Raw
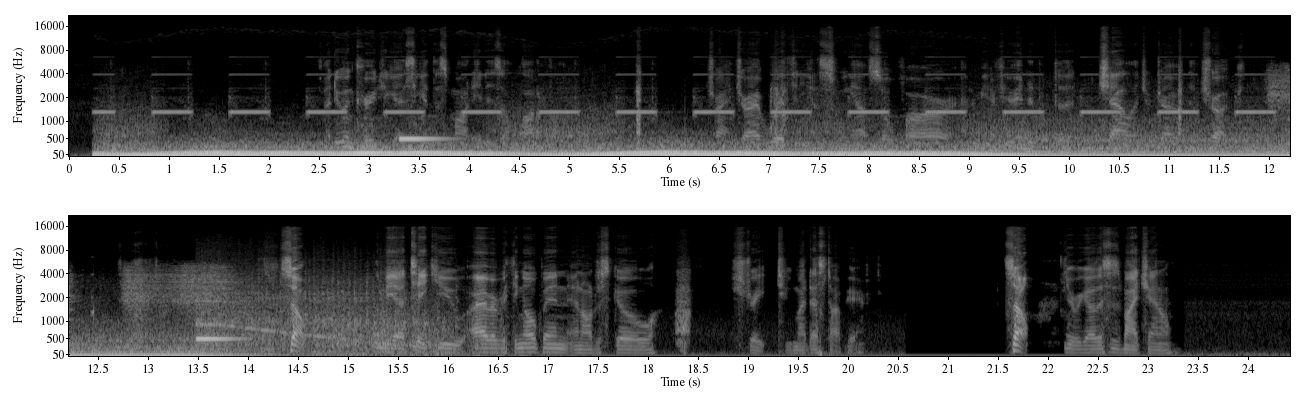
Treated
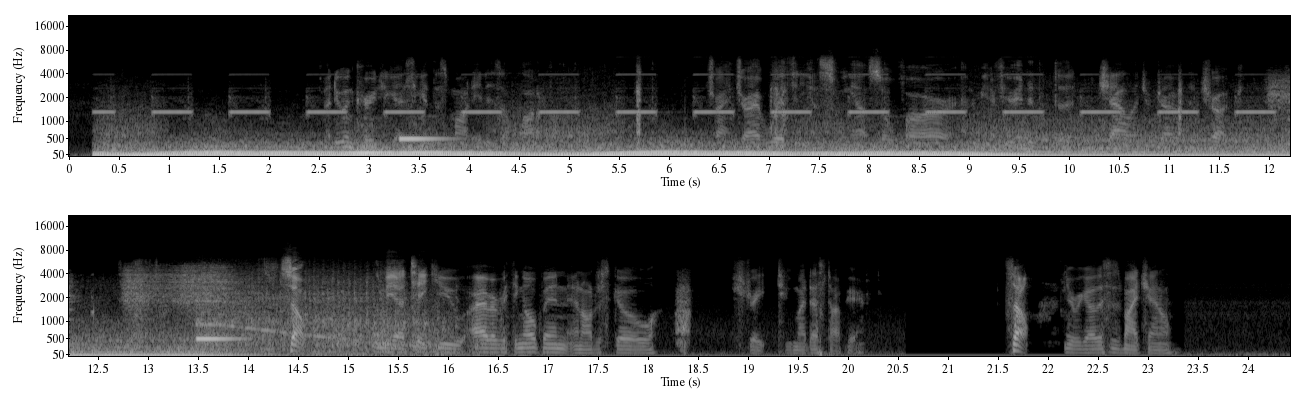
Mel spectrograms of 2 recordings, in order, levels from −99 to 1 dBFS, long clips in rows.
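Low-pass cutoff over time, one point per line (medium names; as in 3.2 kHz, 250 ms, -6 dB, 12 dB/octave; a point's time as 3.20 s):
low-pass 24 dB/octave
4.31 s 3.2 kHz
5.28 s 5 kHz
9.73 s 5 kHz
10.38 s 3 kHz
12.25 s 3 kHz
12.97 s 4.7 kHz
15.41 s 4.7 kHz
15.97 s 2.9 kHz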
